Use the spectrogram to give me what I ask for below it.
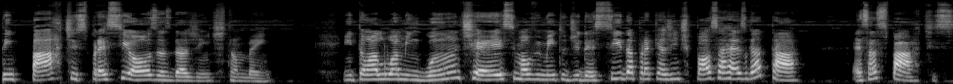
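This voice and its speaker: A loud woman with a fairly high pitch speaks at a fairly slow pace, her tone bright, sharp and animated. Her intonation is lively, and the recording is very clean with a silent background. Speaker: therapist and astrology teacher. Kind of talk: live stream talk. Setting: at home. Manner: animated, gets loud; trying to speak softly.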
